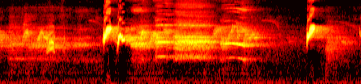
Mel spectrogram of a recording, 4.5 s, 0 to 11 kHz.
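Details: Red-whiskered bulbul in master-song (mae bot) style: sharp, loud rising whistled notes near 1.3 and 3.9 seconds over a dense, steady chorus of other birdsong.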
